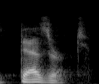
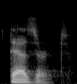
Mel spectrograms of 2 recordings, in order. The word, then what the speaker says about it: desert: Our third word pair is desert. First, the noun. Stress on the first syllable, desert.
